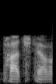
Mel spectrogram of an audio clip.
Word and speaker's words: Pottstown: Well, the Mercury of Pottstown, am I pronouncing that correctly, Pennsylvania? – Pottstown, yeah.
